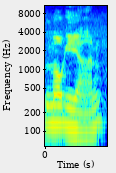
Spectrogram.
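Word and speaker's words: Mogollon: It's M O G O L L O N, but it's pronounced Moian.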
